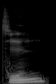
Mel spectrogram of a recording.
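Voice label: "jin", second tone, pinyin voice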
